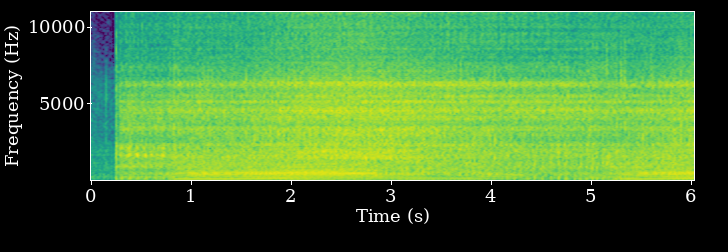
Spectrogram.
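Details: WMX motorized bicycle two-stroke whose engine had been loose underneath, now held in place after refitting the belt: starts at once, smooth buzz rising and falling with throttle, no knocks or rattles; normal running after fix.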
